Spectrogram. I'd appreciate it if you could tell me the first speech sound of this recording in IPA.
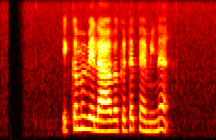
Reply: e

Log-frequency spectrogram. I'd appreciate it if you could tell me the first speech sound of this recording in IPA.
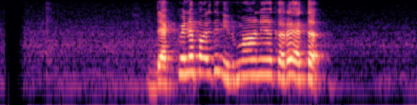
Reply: d̪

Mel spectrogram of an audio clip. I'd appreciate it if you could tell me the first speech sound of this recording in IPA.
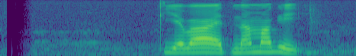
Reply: k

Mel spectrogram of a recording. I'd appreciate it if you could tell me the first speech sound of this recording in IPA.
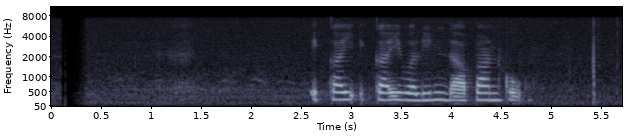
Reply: e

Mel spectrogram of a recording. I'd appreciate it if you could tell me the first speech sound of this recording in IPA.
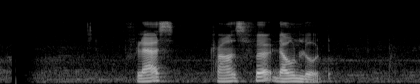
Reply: f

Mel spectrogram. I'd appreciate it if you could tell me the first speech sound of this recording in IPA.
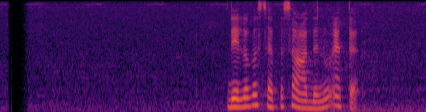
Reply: d̪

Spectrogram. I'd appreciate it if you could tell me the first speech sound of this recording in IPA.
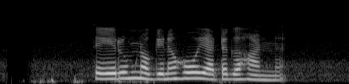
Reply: t̪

